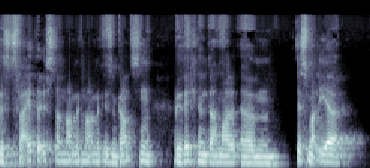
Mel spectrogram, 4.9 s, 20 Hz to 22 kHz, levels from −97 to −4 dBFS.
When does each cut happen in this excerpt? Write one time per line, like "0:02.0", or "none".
0:01.1
0:02.3
0:03.9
